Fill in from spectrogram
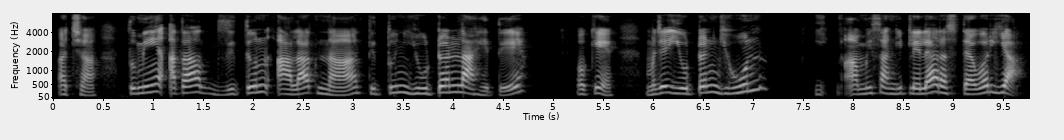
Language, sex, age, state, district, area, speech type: Marathi, male, 18-30, Maharashtra, Sangli, urban, spontaneous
